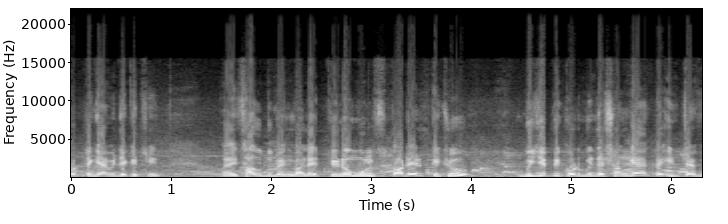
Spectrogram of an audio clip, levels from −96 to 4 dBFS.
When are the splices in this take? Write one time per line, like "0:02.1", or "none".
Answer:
none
